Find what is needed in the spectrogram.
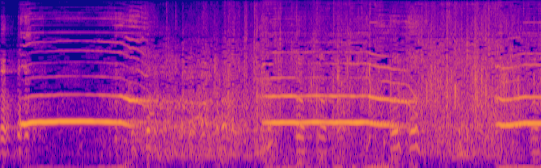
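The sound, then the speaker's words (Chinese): Rooster crowing in a comedy scene: a few long, steady-pitched crows, the last cut short, over a busy background of crowd noise and voices. “这咋还打鸣呢？”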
